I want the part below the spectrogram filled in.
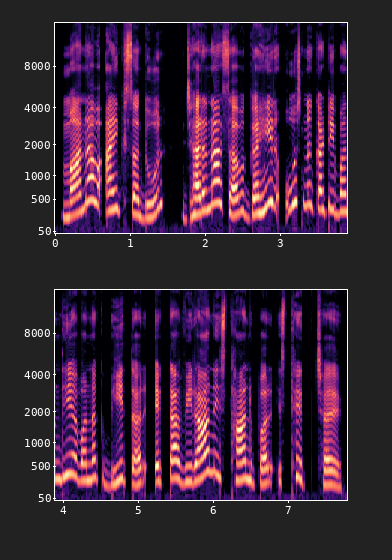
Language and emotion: Maithili, neutral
